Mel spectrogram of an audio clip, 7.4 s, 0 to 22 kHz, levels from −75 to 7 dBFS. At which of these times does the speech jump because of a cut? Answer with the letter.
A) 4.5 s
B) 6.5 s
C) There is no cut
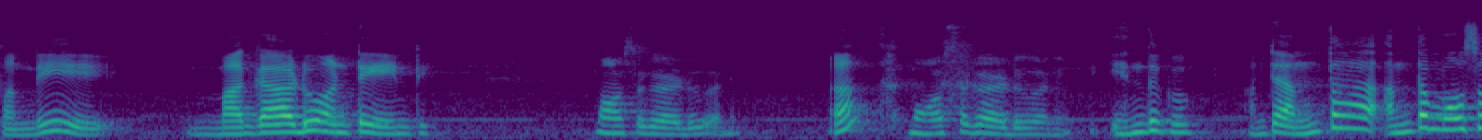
C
